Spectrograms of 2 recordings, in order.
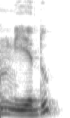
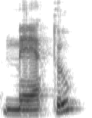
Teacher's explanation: uma oral fechada como na palavra medo uma oral aberto como na palavra neto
